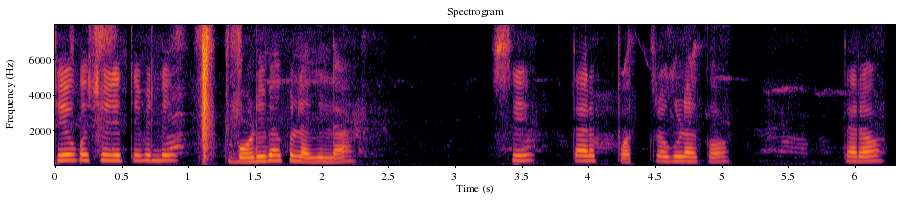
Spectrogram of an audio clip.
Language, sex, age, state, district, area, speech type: Odia, female, 18-30, Odisha, Balangir, urban, spontaneous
